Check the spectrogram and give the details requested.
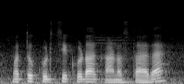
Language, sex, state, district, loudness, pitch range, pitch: Kannada, male, Karnataka, Bangalore, -16 LUFS, 100-135 Hz, 120 Hz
